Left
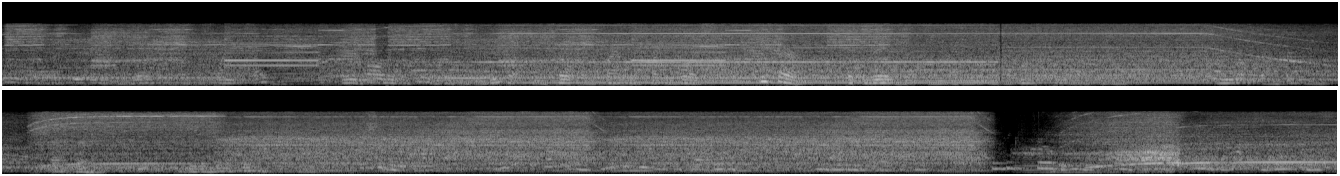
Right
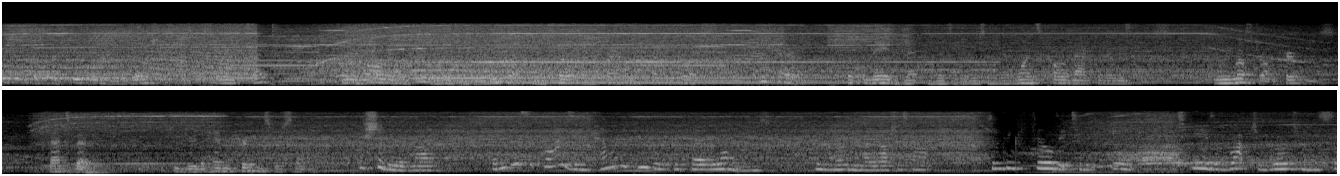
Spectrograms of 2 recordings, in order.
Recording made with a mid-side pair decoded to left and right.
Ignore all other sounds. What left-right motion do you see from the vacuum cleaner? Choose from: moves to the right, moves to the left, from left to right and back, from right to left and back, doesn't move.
moves to the left.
